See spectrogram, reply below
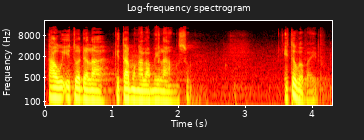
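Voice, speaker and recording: A male spiritual teacher giving a sermon, telling stories and moving from quiet asides to loud, emphatic points. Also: fairly low pitch, steady tone, fairly quick. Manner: storytelling, swings from quiet asides to emphatic raised lines. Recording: long reverb, speaker set back from the mic.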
